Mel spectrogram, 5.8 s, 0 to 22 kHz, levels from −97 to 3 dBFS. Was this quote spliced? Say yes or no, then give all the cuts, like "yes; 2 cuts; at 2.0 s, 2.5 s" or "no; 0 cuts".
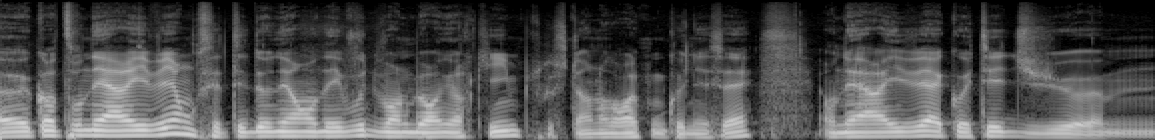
no; 0 cuts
